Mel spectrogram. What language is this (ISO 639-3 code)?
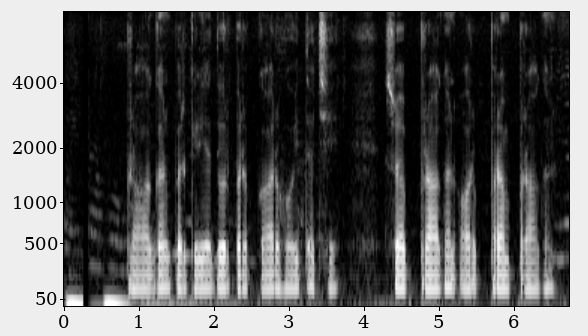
mai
